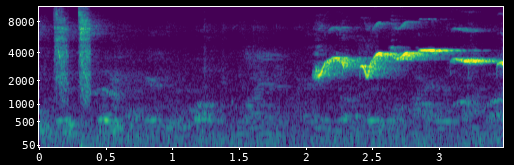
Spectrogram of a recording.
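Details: Hand-raised Oriental magpie-robin starting a sweet whistled phrase after a brief click and quiet pause, the notes gliding upward then held and wavering.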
